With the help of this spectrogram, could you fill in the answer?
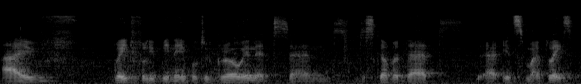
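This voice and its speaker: A Zambian man in his forties, a guest on a TV breakfast show, talking in a measured way, laughing often and repeating a word as he starts a sentence. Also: extremely low pitch, fairly even intonation, low-quality recording. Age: 40s. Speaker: guest, voiceover artist and MC. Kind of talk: casual interview chat. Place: TV studio.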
